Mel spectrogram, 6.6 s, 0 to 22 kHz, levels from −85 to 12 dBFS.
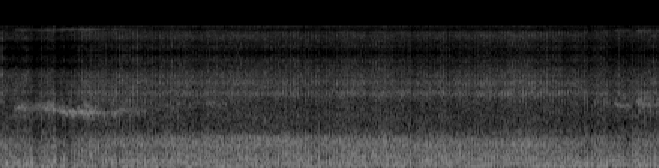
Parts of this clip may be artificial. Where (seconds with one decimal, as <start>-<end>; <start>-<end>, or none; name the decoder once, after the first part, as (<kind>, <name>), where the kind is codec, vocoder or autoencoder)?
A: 0.0-0.9 (vocoder, Vocos)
